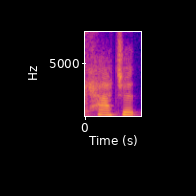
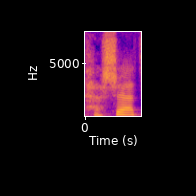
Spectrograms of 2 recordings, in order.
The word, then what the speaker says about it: Hachette: the show notes because it's spelled like it looks like hatchet, but it's Hachette because it's fancy.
